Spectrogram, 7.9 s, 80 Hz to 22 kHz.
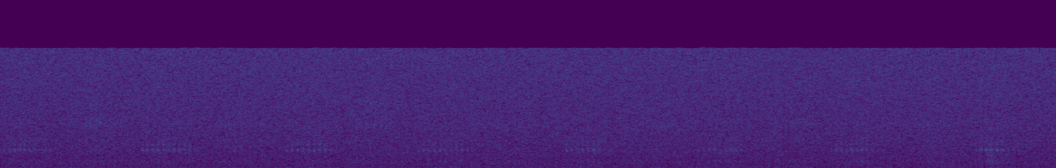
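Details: Low, even purring from Thomas, a house cat being massaged on December 6, 2021, pulsing gently with faint breath-timed swells about every second, in a quiet room.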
